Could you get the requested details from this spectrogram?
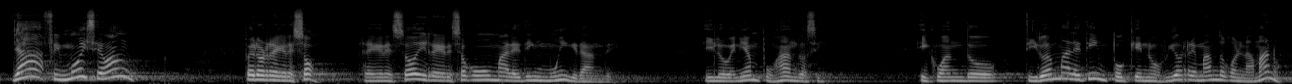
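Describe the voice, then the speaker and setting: Animated man telling his testimony. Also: high voice. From Cuba. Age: young adult. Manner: animated storytelling, shouting out quoted cries. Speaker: guest preacher. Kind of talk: testimony sermon. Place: church sanctuary. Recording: long church reverb.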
